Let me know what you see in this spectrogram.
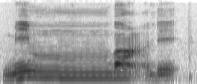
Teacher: Jadi suara nun matinya berubah menjadi suara mim, ya. Mim ba'di, bukan min ba'di, salah, ya. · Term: iqlab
